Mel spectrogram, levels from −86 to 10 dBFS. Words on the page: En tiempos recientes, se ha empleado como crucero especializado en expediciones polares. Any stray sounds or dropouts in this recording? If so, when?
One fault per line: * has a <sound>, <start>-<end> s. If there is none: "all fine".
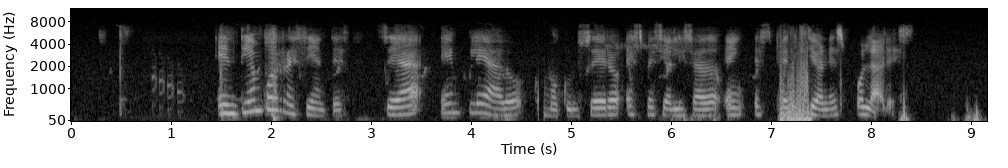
* has a chirp, 0.8-1.2 s
* has a dropout, 4.7-4.7 s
